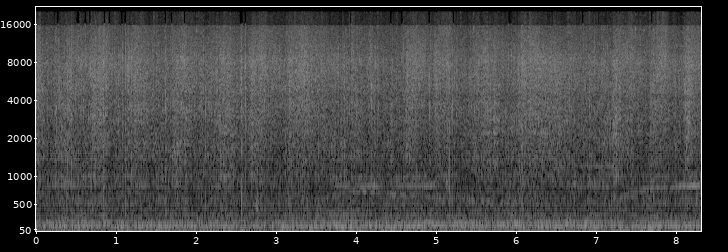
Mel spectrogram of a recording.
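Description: Rice stir-fried with hot sauce and soy sauce sizzles steadily and loudly in a pan, with faint scraping of stirring throughout and no voices.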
